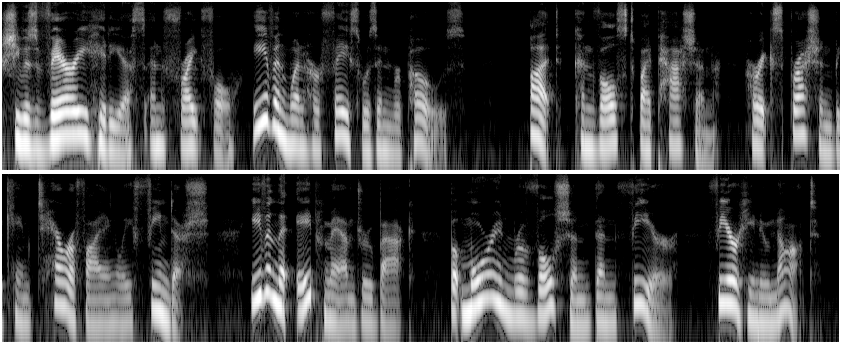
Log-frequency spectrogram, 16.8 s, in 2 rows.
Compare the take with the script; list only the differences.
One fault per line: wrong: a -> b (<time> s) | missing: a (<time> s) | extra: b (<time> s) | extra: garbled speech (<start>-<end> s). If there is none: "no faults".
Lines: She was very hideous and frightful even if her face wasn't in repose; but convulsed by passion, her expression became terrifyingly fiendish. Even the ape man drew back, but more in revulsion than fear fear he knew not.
wrong: if -> when (2.9 s)
wrong: wasn't -> was (3.6 s)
